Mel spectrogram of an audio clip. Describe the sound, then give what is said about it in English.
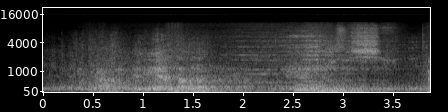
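A lion in a cage roars loudly in a long, rough, sustained growl that swells twice over a few seconds, with a gritty, rumbling texture and no other voices. “Diggs looks around and sees a lion in the cage with him.”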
